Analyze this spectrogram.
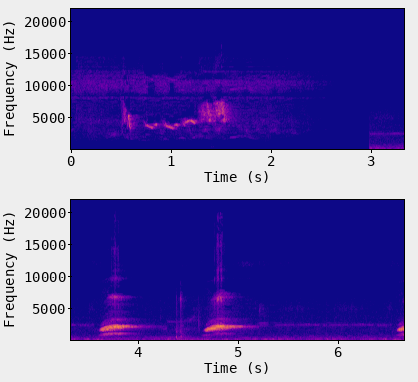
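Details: Bird calling: a brief high warbling trill, a pause, then loud sharp downward-slurred notes repeated about once a second over a low hum.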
